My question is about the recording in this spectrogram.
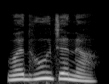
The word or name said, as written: ವಧೂಜನ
